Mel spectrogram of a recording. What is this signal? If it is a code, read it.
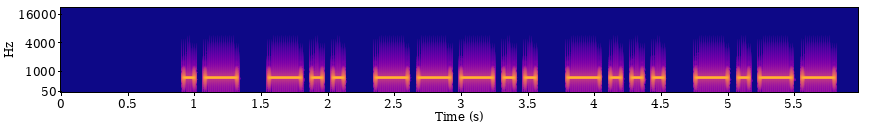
Morse code, heard as a keyed tone, about 15 wpm, 700 Hz. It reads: AD8BY
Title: USA Call Signs - 5 Characters - Repeated 2x - 15wpm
